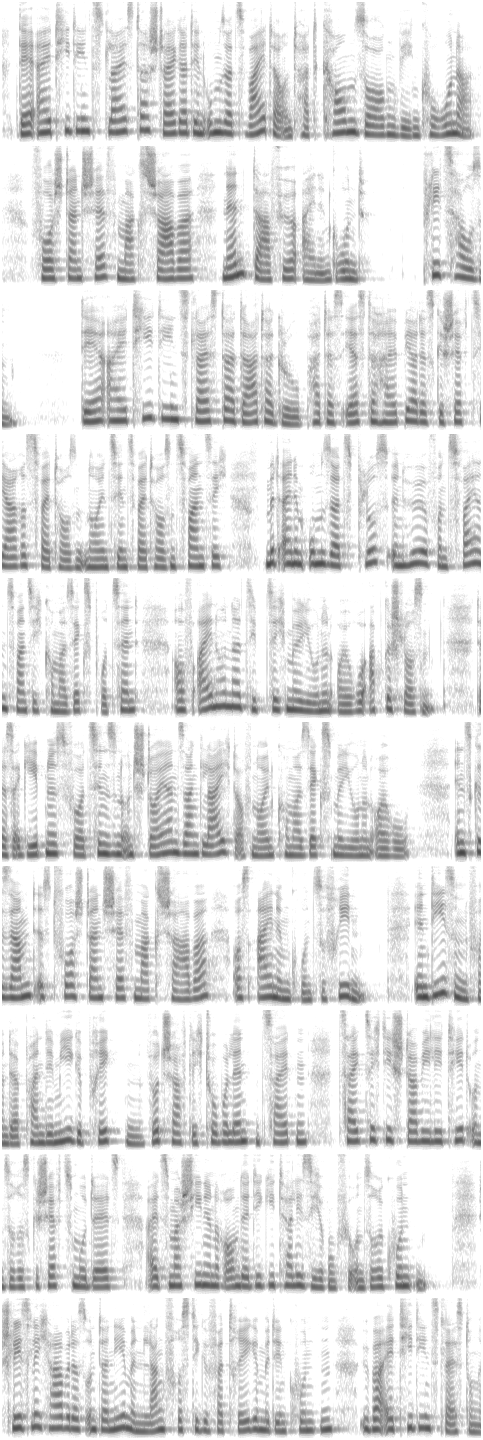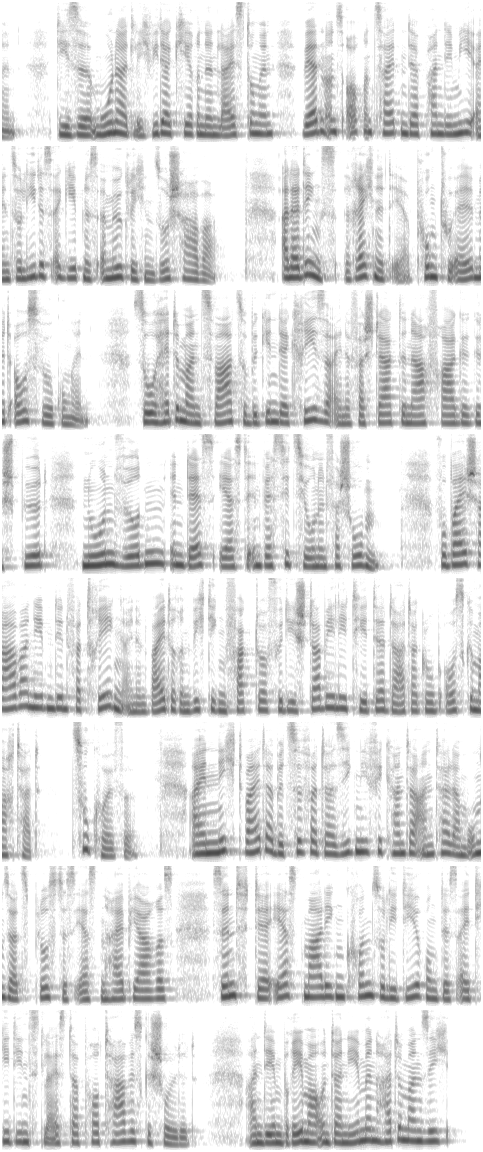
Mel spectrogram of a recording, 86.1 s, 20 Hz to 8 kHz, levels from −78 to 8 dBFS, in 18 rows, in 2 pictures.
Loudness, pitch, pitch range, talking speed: -30 LUFS, 205 Hz, 185-220 Hz, 130 wpm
